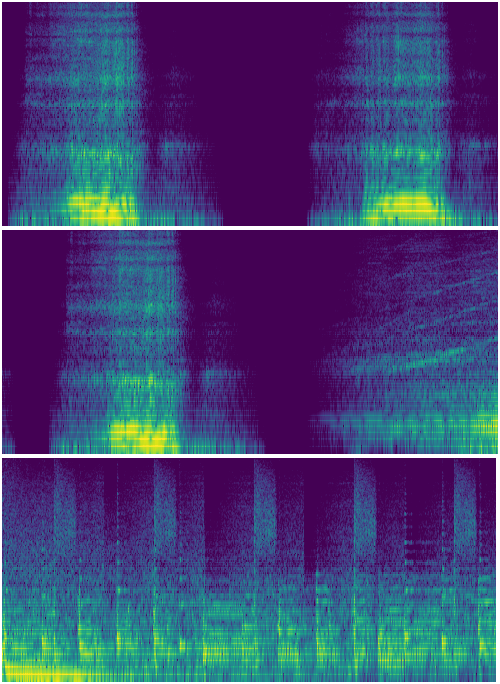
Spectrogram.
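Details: Snoring sample in a promotional video for a smart anti-snoring device: three loud, rattling snores on breathing in, about two seconds each with short pauses, followed by music.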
